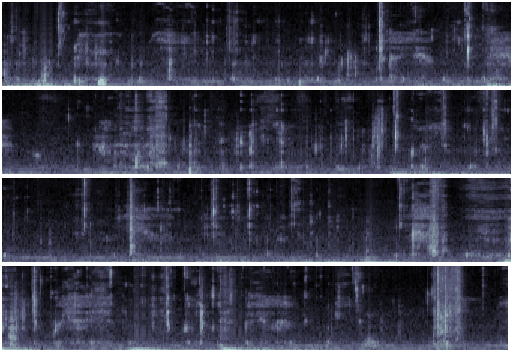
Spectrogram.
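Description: Close-miked biting and chewing of fresh fruit: irregular wet bites and mouth clicks with chewing between them, over a faint steady low hum.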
